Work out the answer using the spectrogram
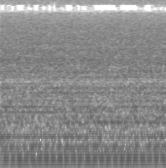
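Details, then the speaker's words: Lasko wind machine fan with a shaded pole motor running on low: steady low drone with humming tones over an airy whoosh, throbbing like a turboprop; bearings said to be good, cause of the sound unclear. "there's a sh pole motor in here that's why I only run on low on low it sounds like a turbo prop"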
